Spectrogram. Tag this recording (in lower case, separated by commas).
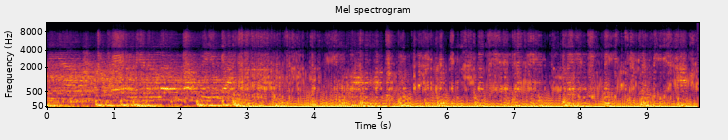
music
